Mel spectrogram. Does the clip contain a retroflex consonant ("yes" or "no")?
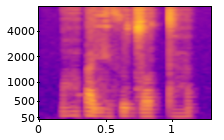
no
